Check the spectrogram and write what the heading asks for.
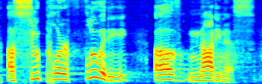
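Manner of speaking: "a superfluity of naughtiness" drawn out slowly, each word weighed; slow savoring. Shown as a demonstration. Pastor reading the King James phrase slowly to the congregation. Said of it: "I have no idea what that means".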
